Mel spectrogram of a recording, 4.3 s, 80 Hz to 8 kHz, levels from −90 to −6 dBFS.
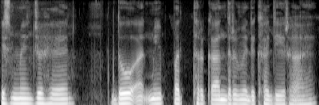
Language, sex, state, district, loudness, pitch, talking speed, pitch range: Hindi, male, Arunachal Pradesh, Longding, -15 LUFS, 130 Hz, 185 wpm, 120-135 Hz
